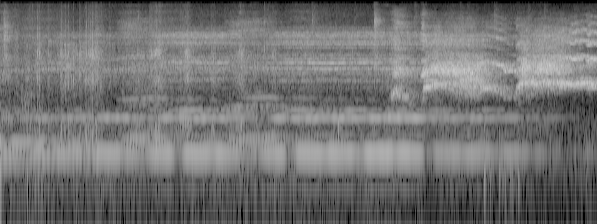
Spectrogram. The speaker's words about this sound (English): Quality screaming.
